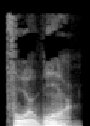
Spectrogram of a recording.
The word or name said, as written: forworn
